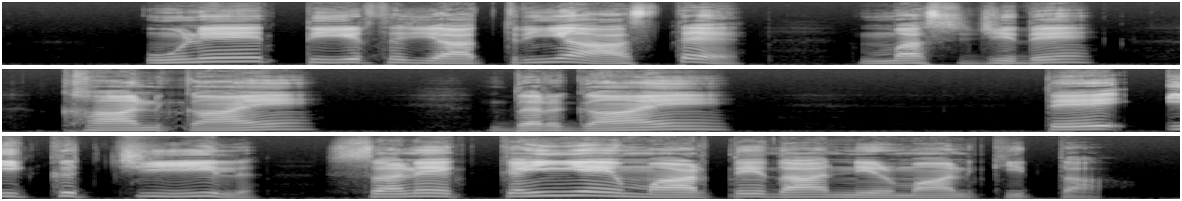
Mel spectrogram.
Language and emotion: Dogri, neutral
